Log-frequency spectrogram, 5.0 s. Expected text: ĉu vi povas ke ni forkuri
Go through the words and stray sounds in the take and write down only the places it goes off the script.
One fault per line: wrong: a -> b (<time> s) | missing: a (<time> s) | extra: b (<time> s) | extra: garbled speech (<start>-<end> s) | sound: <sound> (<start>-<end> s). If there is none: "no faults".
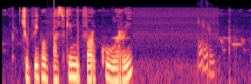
sound: dropout (0.9-1.1 s)
sound: chirp (3.9-4.3 s)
